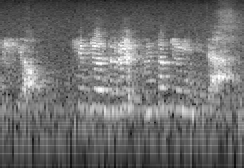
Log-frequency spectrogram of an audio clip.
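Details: Korean-language AED voice prompt during CPR and defibrillator training, heard after power-on, pad placement (right side, below left armpit) and connector attachment. AED voice prompt.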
